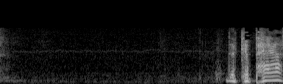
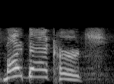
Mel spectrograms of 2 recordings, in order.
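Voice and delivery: grandma complaining; 11 semitones higher, much slower than usual. Retold or imitated. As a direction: drag it out like an achy grandma. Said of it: "one of them says".

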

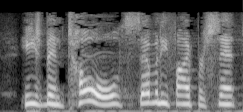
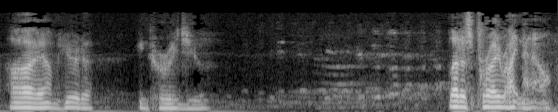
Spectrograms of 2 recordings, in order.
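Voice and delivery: lower, softer pious pastor voice; lower, softer mock-solemn preacher voice; mock solemn visitor; 7 semitones lower, 6 dB quieter than usual. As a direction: put on a mock holy hush for a sickbed visit.

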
